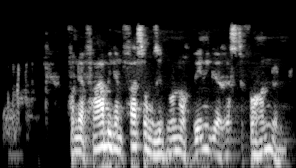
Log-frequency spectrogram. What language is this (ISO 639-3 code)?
deu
